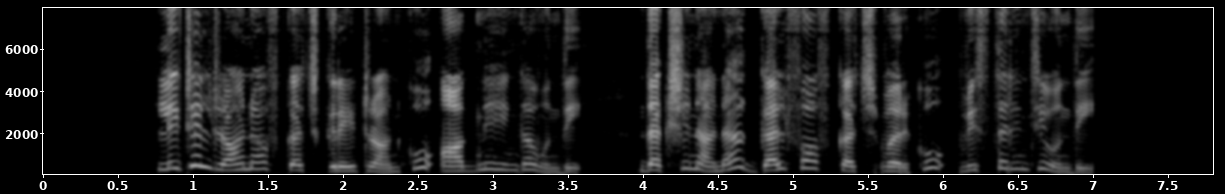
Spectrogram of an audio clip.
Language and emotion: Telugu, neutral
